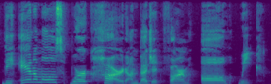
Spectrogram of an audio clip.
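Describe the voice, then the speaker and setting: Female teacher, bright and animated, unhurried children's read-aloud with emphatic simple explanations. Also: mid-range voice.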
